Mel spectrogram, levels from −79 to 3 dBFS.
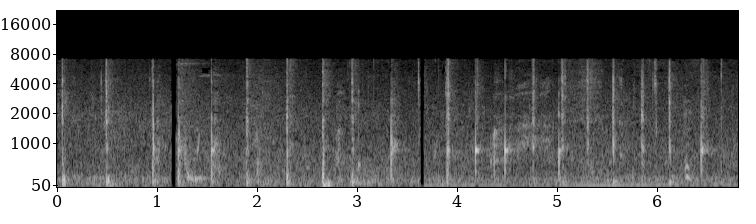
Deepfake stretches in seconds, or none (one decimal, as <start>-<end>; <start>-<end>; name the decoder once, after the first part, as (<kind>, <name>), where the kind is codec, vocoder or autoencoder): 2.1-2.9 (vocoder, BigVGAN v2); 5.8-6.8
